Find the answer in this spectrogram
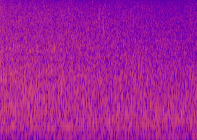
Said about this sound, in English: camping spot here that we found along the road, right next to a creek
